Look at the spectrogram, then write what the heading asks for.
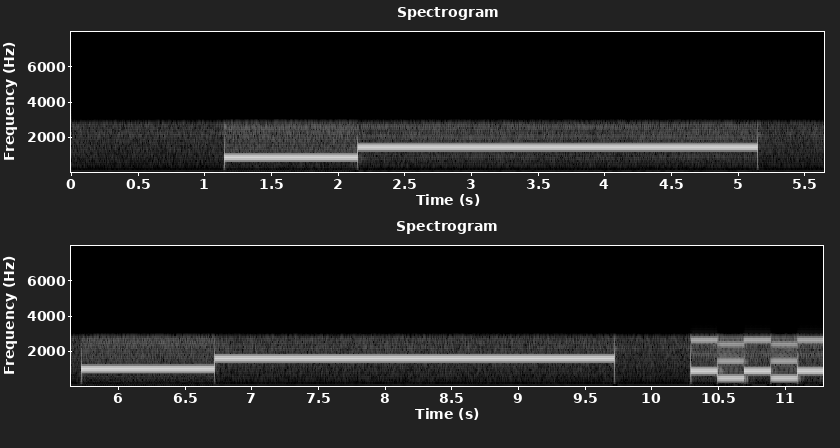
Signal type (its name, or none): two-tone page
